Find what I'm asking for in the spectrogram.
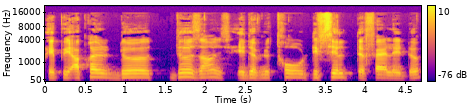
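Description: Speaking at a fairly slow pace, a man is heard in dry, close sound with no echo. The recording is very clean, with a silent background. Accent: Tamil. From Malaysia. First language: Tamil (speaking French). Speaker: chef. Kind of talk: interview. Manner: halting.

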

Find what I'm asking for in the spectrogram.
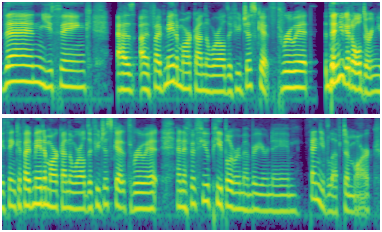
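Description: A woman speaks at medium pitch in a New Jersey accent, at a fairly quick pace. Her pitch varies in an ordinary way, and the recording is very clean with a silent background. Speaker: comedian. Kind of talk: casual chat.

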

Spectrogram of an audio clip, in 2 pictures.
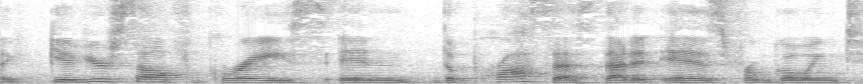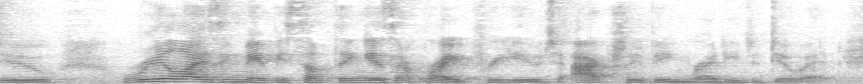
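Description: A woman with lively intonation speaks at a moderate pace while noticeable background noise carries on. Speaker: podcast host. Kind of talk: casual interview chat.

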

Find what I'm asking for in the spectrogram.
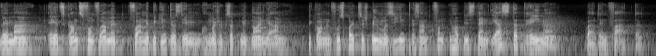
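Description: The man has an ordinary speaking voice. His pitch is medium, with ordinary pitch variation, at a fairly quick pace. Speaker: podcast host and musician. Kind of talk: live stage interview. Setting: stage with audience.

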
